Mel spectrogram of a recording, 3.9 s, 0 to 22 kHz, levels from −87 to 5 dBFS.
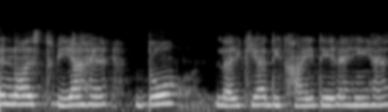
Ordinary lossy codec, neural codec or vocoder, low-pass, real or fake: none; codec, 16 kHz, 4.8 kbps, FACodec; 7.2 kHz; fake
